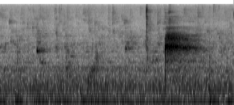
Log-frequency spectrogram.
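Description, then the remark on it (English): A quiet sip and gulp of water, taken on a count of three, with a brief wet slurp after a couple of small mouth clicks; no talking. “We're going to take our nice little chug of water on three.”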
